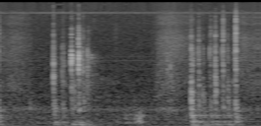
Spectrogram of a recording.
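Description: Close, fairly quiet keystrokes on a computer keyboard come in two short bursts of several clicks each, with a pause between them and no voices.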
